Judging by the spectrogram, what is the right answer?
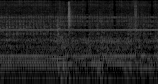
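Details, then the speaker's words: Modern air conditioner running: steady compressor and fan hum with busy buzzing rattle on top; compressor itself quiet but casing rattling a lot. "i will say the compressor is actually pretty quiet but it's it's rattling a lot"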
